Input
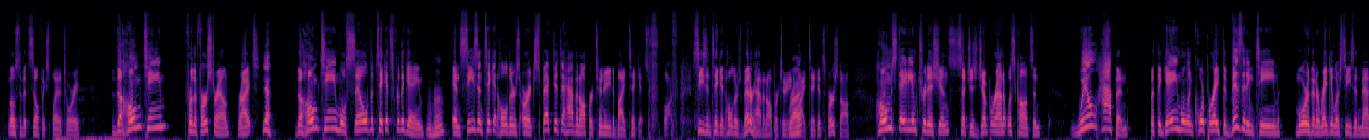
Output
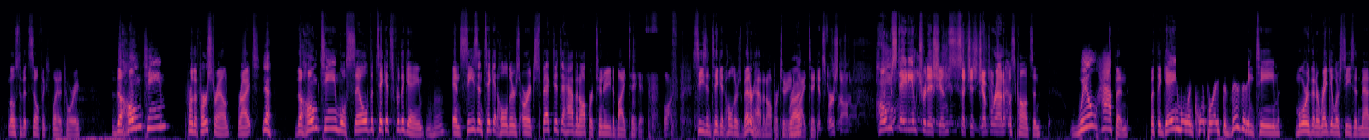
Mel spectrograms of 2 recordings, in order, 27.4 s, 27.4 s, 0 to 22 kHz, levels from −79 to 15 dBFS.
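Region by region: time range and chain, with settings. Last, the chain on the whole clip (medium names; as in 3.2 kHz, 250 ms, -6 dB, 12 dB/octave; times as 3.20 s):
0.86–4.08 s: level-controlled noise filter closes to 1.5 kHz, open at -19.5 dBFS + doubling 16 ms -7 dB
8.41–8.92 s: CVSD coder 32 kbps + compression 4:1, threshold -43 dBFS
12.59–13.40 s: brick-wall FIR band-stop 2.9–9.5 kHz + overload inside the chain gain 31.5 dB + doubling 33 ms -12 dB
16.35–20.19 s: steep high-pass 170 Hz 48 dB/octave + tilt shelf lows -10 dB, about 1.2 kHz + modulated delay 175 ms, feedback 42%, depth 203 cents, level -17 dB
20.74–22.17 s: Chebyshev low-pass 4.9 kHz, order 4 + peaking EQ 63 Hz +11 dB 2.2 oct
23.50–24.96 s: steep low-pass 1.9 kHz 72 dB/octave + compressor with a negative ratio -29 dBFS
whole clip: none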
